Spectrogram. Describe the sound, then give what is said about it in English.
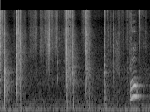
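A gratitude oracle card deck being shuffled, a series of crisp, irregular slaps and flicks spread over a few seconds, followed at the end by a short vocal sound. “Do you guys like the sound of me shuffling?”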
